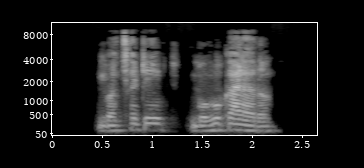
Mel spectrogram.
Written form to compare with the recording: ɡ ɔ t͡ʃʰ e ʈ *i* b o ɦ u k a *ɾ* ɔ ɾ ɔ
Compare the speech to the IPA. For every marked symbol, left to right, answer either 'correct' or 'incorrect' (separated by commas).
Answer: correct, incorrect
